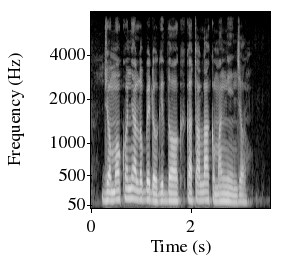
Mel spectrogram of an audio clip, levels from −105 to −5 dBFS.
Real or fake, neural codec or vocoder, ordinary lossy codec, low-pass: real; none; none; 7.2 kHz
